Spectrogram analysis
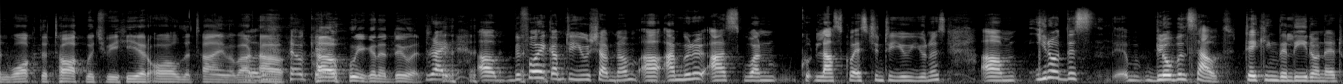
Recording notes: held at the Raisina Dialogue in New Delhi, March 2023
